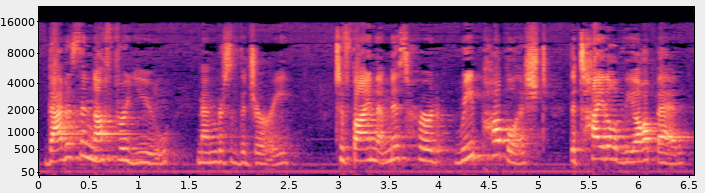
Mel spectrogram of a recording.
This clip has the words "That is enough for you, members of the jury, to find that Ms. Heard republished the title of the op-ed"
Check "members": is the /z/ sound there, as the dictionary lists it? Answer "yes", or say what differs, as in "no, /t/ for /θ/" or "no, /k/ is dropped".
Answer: yes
